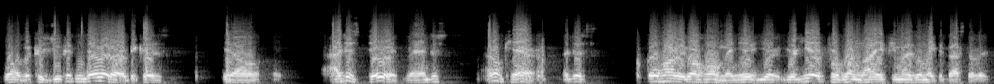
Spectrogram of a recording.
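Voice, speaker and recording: A man in his thirties, a chef interviewed as a guest, talking casually and urging people on in a fast, animated way. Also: mid-range voice, breathy edge, low-quality recording. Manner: fast, animated, motivational, says "man" a lot.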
